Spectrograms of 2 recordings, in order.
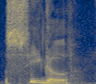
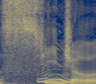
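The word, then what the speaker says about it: Segel: Det som er interessant, er hvem som skal regissere den det er ingen ringere enn Jason Seagull. Eller Seagull, mm. – eller hvordan det uttales. Som i måke? Som i S-E-G-E-L.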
